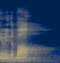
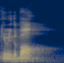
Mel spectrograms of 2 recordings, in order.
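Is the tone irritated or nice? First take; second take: irritated; irritated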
